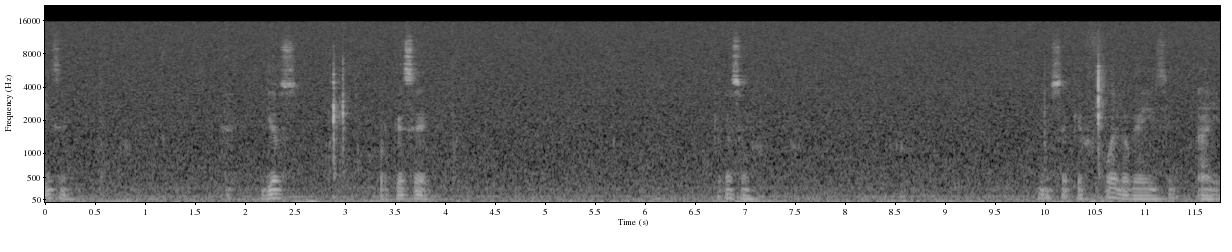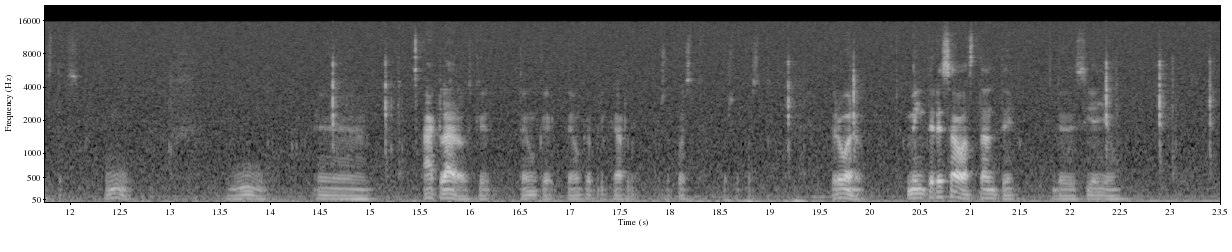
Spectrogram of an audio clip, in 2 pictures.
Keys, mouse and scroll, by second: 1.2 ctrl+z, 1.3 ctrl+middle click, 2.3-3.9 ctrl+middle drag, 5.3-5.9 scroll down 3, 6.6-7.1 scroll up 2, 8.7 Tab, 9.7 scroll up 2, 10.3-12.3 middle drag, 12.5 scroll up 1, 12.9 Tab, 15.5-17.3 middle drag, 17.5 Tab, 18.1 shift+middle click, 18.7-19.8 shift+middle drag, 20.5 Tab, 22.4 right click, 23.3 right click.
